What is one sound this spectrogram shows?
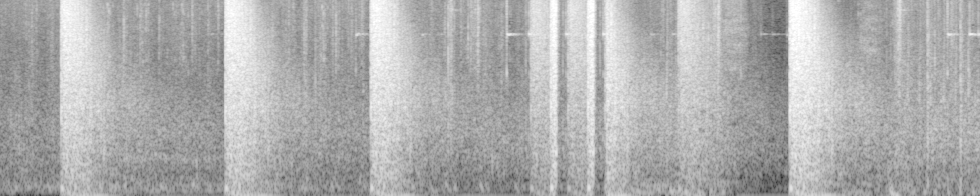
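Loud rifle shots ring out and echo away.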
